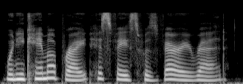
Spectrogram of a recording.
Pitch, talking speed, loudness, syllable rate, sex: 220 Hz, 220 wpm, -16 LUFS, 5.0 syllables/s, female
